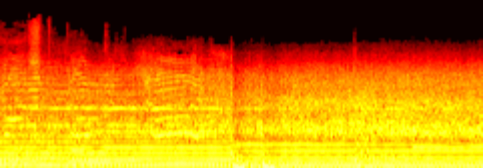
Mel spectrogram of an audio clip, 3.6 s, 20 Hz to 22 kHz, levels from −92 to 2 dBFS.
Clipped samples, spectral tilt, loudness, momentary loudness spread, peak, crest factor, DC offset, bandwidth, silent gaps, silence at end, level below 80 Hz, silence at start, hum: under 0.1%; -7.5 dB/octave; -10 LUFS; 1 LU; 0 dBFS; 10 dB; under 0.1%; 12 kHz; none; 0 s; -20 dBFS; 0 s; none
